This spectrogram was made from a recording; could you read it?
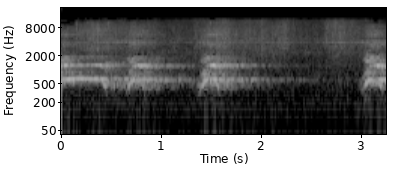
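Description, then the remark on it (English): A dog barks three times at uneven intervals at a barn in rural Franklin County, Virginia, near midnight, moderately loud, over a steady faint tonal hum in the background. “The dog hears us sneaking up on the barn.”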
